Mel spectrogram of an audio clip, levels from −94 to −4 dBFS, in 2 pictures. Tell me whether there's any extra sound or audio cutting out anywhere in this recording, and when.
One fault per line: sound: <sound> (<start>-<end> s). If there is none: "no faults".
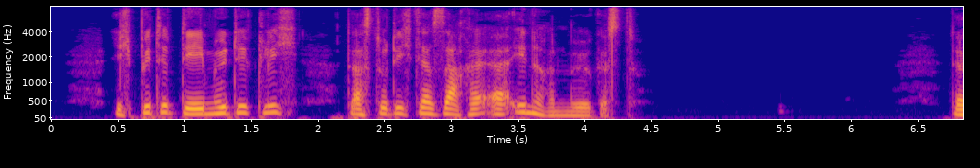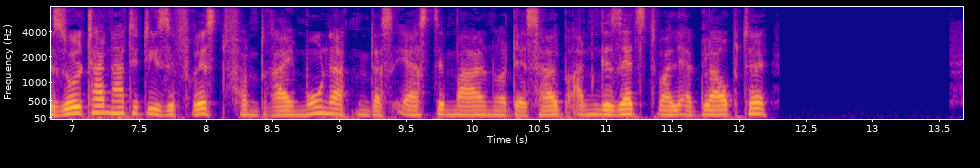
no faults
